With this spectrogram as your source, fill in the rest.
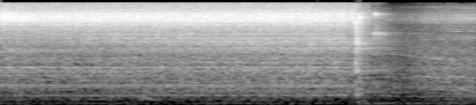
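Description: A drilling machine runs with a loud, high hiss.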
